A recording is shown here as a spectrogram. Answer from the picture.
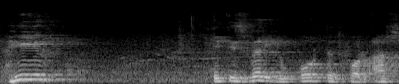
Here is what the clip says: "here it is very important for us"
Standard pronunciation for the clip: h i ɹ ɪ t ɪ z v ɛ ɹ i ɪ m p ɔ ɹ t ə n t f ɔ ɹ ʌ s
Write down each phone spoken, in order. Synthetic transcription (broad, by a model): h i ɹ ɪ t ɪ z v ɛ ɹ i ɪ m p ɔ ɹ t ə n t f ɔ ɹ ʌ s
